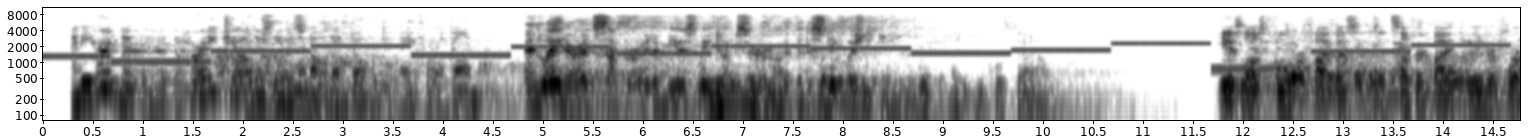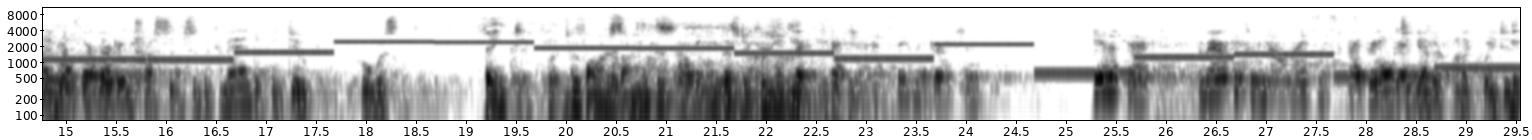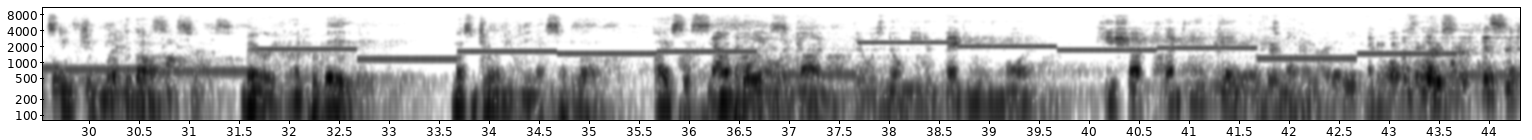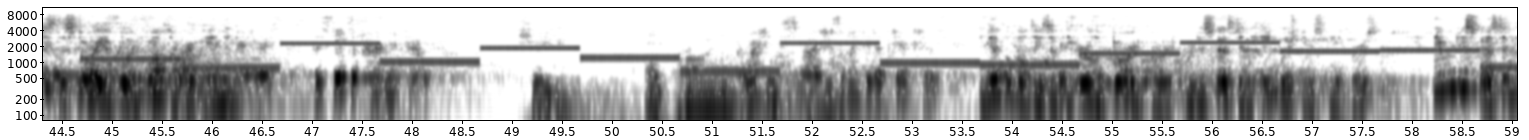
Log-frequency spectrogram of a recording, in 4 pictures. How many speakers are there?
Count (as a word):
eight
